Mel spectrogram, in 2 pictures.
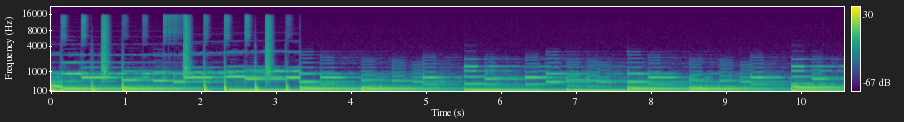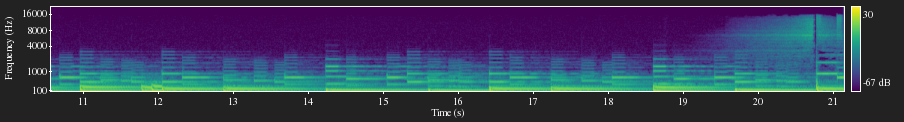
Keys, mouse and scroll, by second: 13.9 shift+click, 18.5 shift+click, 19.8 shift+click, 20.2 c.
